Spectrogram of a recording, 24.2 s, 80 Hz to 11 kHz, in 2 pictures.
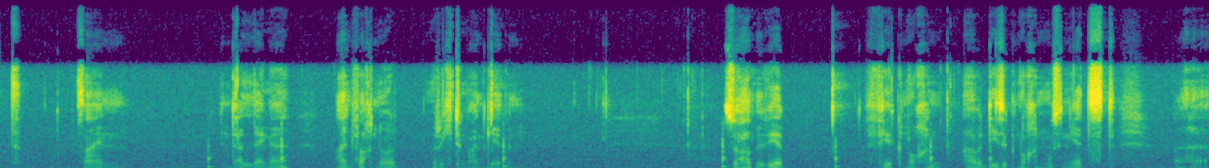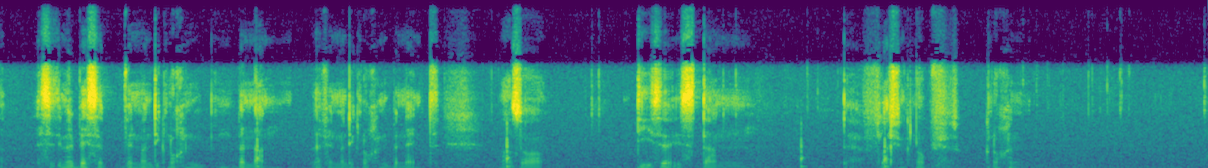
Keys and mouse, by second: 5.0-6.8 middle drag, 8.4-10.1 middle drag, 10.1 click, 12.9 right click, 13.3-14.6 drag, 18.0-20.8 drag.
